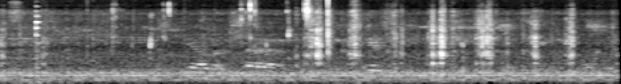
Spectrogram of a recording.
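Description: Near silence with a faint steady hum, broken by scattered faint clicks and crackles, mostly in the second half: quiet chewing of a crunchy breaded fish stick.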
